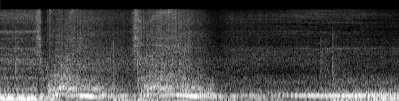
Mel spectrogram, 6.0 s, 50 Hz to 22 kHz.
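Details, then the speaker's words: Abandoned 1995 Ford Mustang restarted after years of storage: uneven, lumpy revs that surge and sag, idle hunting and never settling; oil pressure, battery and charging fine, idle needs work, cause not found. "got oil pressure sweet that sounded terrible wow"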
